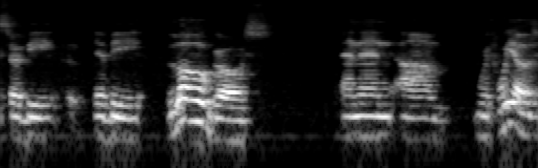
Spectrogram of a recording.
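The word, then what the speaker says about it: λόγος: know low gross - two syllables with logos and the accent is on the first one not the second so be the logos and then with wheels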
